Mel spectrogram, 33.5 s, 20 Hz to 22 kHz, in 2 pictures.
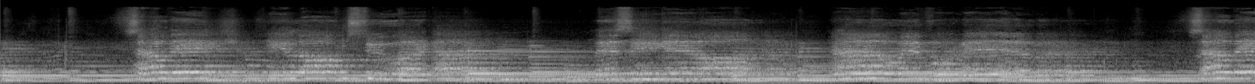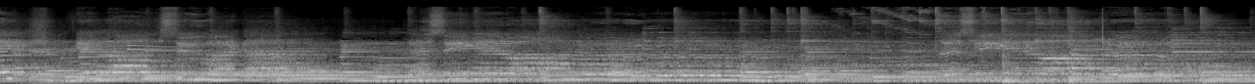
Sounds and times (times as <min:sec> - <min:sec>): Music: 0:00.0 - 0:33.4.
